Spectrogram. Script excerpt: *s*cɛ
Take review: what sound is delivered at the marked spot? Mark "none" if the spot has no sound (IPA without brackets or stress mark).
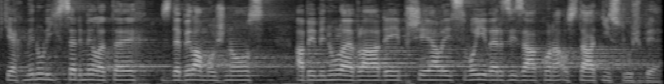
f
